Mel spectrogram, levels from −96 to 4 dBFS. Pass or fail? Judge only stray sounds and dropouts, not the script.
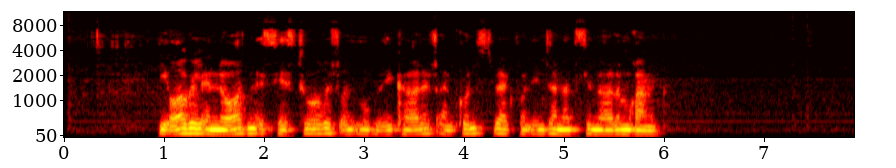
pass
